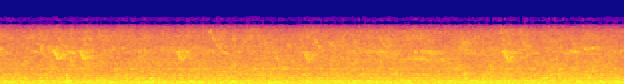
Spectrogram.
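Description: Outdoor background with birds giving a few short, high, down-slurred chirps at irregular intervals over a steady hiss and a constant low hum.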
